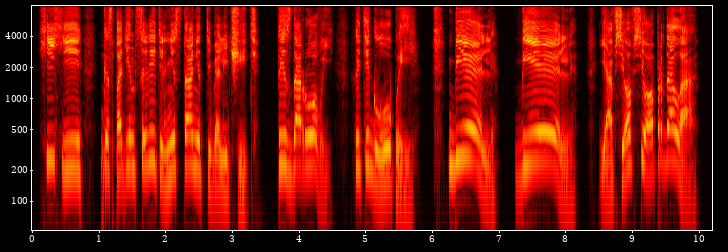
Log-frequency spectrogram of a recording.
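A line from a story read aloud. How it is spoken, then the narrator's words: Joyful girlish squeak. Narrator (Russian): Радостно пискнула девчушка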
